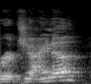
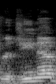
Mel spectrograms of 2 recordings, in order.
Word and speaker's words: Regina: of the players live in this town called Regina you would think it's pronounced Regina because that's how it's spelled but it's called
